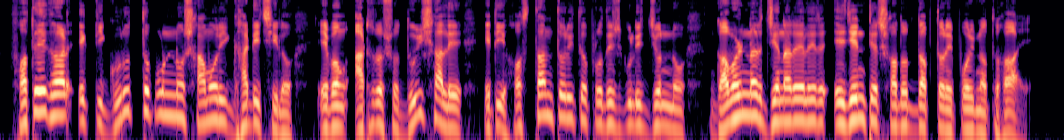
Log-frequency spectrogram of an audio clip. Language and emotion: Bengali, neutral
